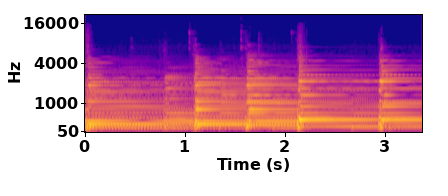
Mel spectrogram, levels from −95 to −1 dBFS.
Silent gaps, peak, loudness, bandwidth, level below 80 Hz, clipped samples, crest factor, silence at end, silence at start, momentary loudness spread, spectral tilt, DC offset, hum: none; -2 dBFS; -20 LUFS; 7.8 kHz; -70 dBFS; under 0.1%; 16 dB; 0 s; 0 s; 8 LU; -7.5 dB/octave; under 0.1%; none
